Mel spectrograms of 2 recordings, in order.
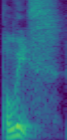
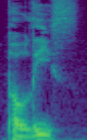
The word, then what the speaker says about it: police: this word is pronounced police in aave it's pronounced police actually the man in the recording stresses the second syllable but it's often stressed on the first syllable and as with some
